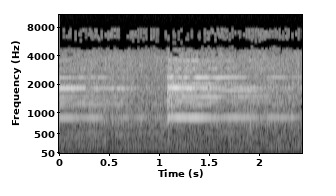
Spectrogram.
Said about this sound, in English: Next week, from hundreds of famous and well-loved campuses, the bells of our colleges will be calling to young America. Nearly 2.5 million boys and girls will respond to the call of those bells.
